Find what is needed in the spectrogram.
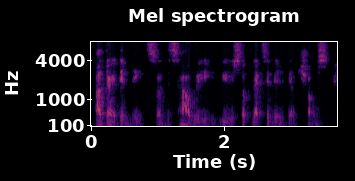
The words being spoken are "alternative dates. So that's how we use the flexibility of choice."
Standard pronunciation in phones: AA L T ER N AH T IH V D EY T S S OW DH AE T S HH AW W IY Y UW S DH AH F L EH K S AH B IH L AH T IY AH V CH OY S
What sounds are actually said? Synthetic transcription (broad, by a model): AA L T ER N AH T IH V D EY T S S OW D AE S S HH AW W IY Y UW S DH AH F L EH K S AH B IH L AH T IY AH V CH OY S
